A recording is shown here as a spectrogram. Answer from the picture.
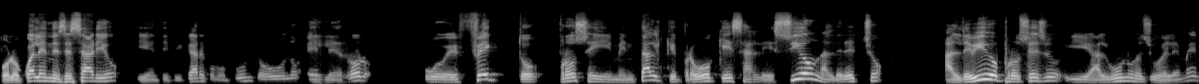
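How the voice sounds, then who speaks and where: A man speaks at a fairly slow pace and medium pitch in a plain, everyday voice with lively intonation. The recording is very clean and dry, close and echo-free, with a silent background. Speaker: lawyer giving a seminar. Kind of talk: lecture.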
